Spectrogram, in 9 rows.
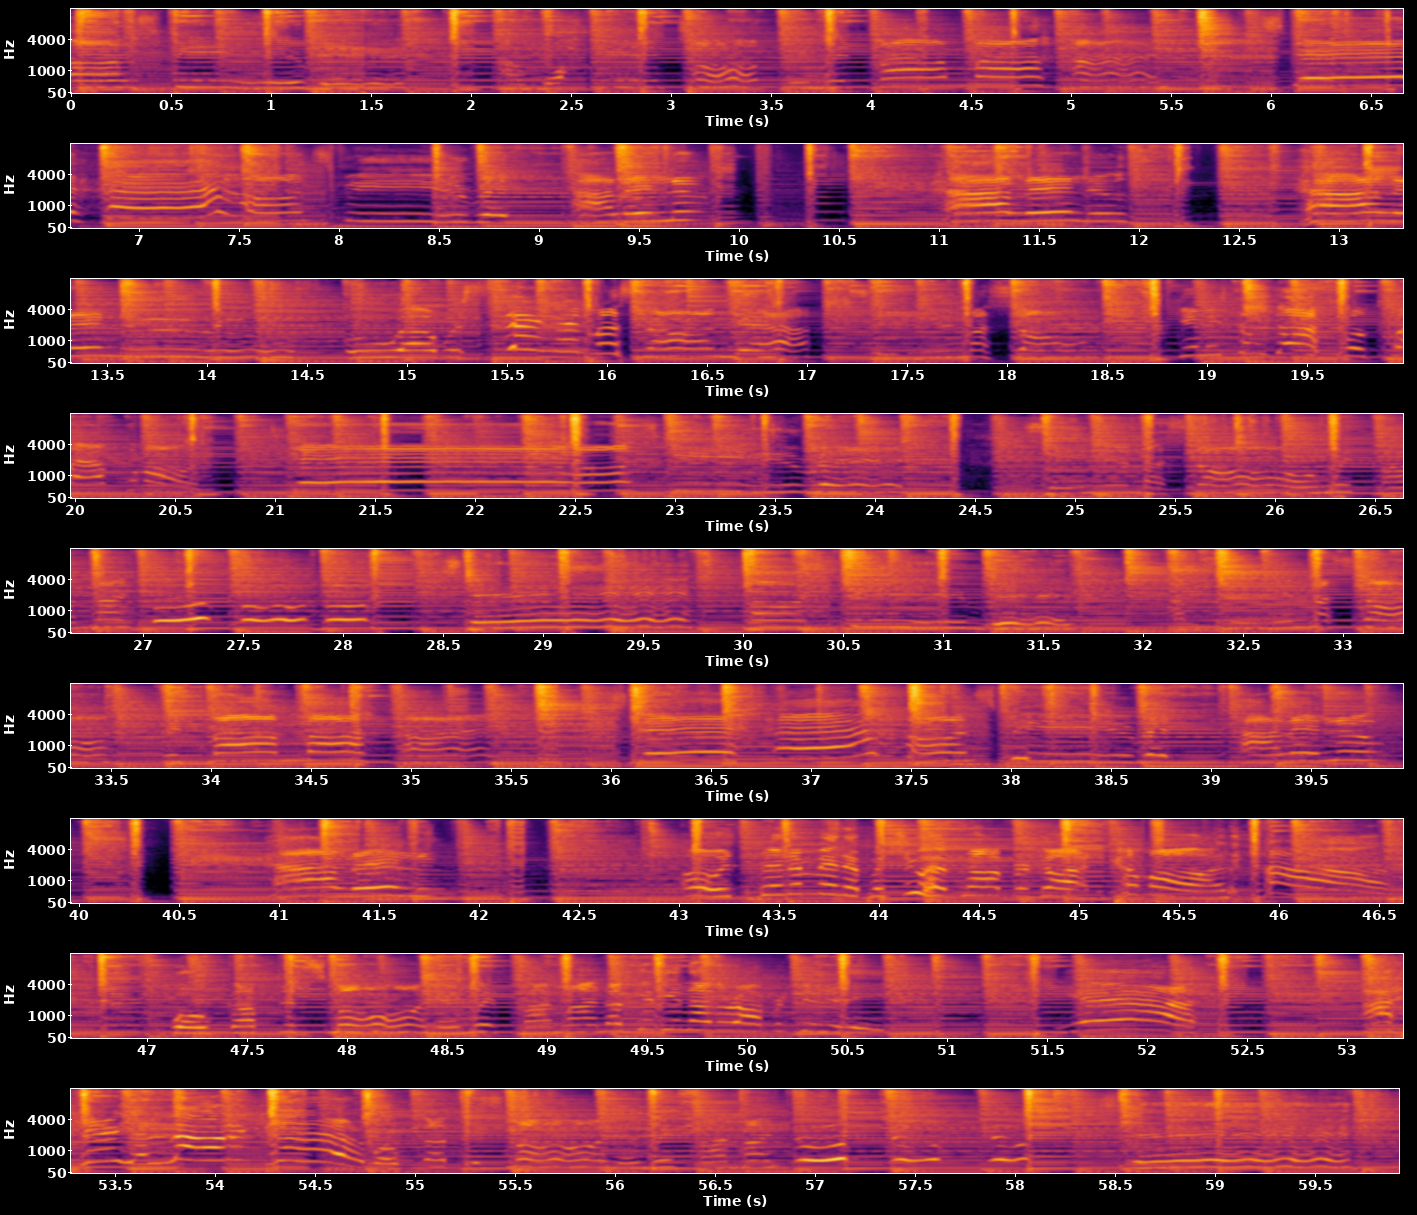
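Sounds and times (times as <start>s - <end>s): woman singing gospel song: 0.0s - 10.0s, 11.0s - 12.1s, 12.8s - 39.9s, 40.9s - 42.0s, 43.0s - 50.8s, 51.5s - 52.4s, 53.1s - 59.9s
strummed acoustic guitar: 0.0s - 59.9s.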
